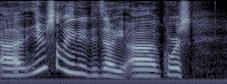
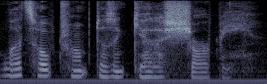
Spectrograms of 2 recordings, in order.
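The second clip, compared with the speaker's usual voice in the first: whisper; 5 semitones lower, 7 dB quieter, slower than usual. Pretend. Conspiratorial aside about Trump.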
